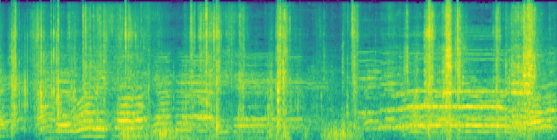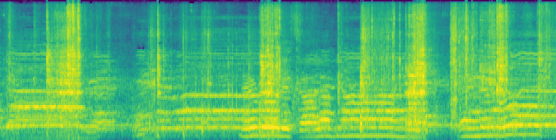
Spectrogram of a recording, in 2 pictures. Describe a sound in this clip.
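A crowd of men and women sings a slow hymn outdoors.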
